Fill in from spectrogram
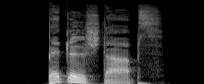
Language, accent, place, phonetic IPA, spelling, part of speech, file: German, Germany, Berlin, [ˈbɛtl̩ˌʃtaːps], Bettelstabs, noun, De-Bettelstabs.ogg
- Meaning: genitive of Bettelstab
